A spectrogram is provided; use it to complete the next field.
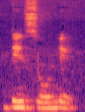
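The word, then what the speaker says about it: désolée: However, in both the scenario, the sound will remain the same. So if I say désolé or if with extra e is also désolé. And the next is je suis désolé, je suis désolé.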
